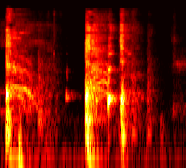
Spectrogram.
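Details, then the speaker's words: Two or three harsh coughs in quick succession in a quiet room, from an adult mother recovering from pneumonia after a week of body aches, sore throat and congestion. "recovering from pneumonia. It sucks."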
